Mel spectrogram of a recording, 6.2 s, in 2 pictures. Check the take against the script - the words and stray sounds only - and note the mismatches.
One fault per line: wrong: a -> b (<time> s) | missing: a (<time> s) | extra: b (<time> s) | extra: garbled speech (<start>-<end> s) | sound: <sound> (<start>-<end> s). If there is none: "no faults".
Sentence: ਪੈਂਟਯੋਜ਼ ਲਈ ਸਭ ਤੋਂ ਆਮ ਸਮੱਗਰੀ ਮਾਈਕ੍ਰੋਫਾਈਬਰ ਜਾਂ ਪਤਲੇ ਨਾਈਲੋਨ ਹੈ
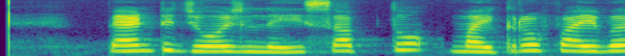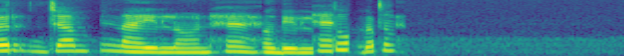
missing: ਆਮ ਸਮੱਗਰੀ (2.1 s)
missing: ਪਤਲੇ (3.5 s)
extra: garbled speech (4.4-5.1 s)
